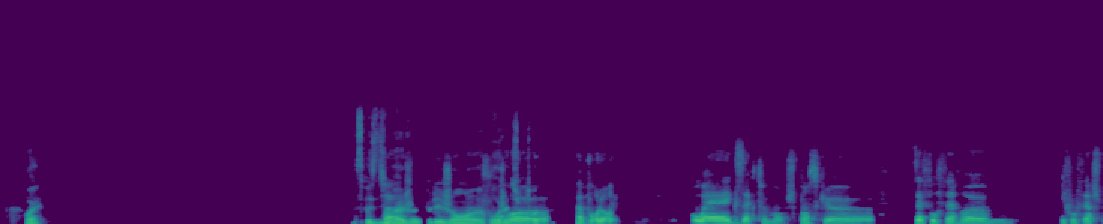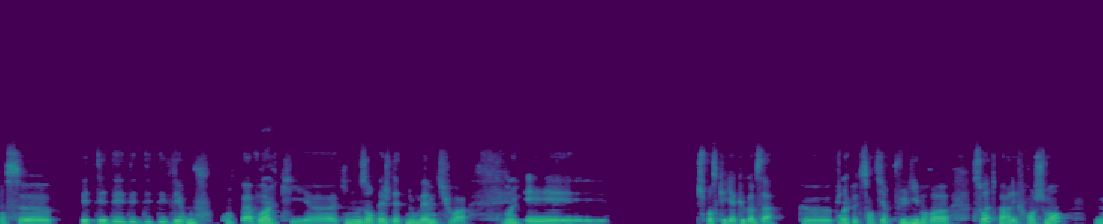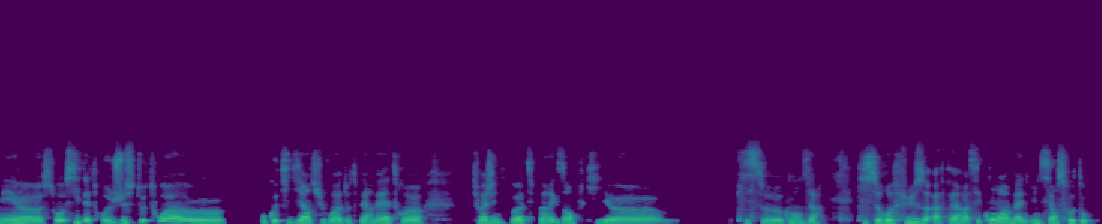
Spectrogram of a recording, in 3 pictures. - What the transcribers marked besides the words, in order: distorted speech; drawn out: "et"; drawn out: "hem"
- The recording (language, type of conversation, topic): French, unstructured, As-tu déjà eu peur d’exprimer ce que tu penses vraiment ?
